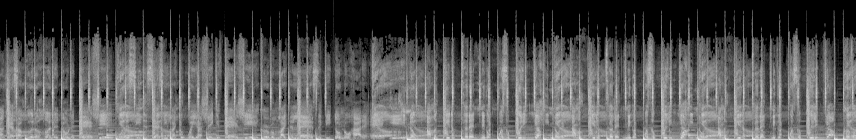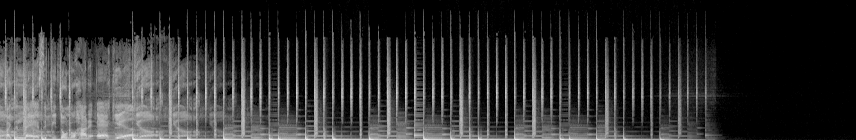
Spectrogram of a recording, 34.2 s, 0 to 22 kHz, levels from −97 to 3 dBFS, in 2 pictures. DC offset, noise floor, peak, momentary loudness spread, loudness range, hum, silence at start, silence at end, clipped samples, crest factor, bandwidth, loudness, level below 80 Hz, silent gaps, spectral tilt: under 0.1%; -84 dBFS; -2 dBFS; 8 LU; 5 LU; none; 0 s; 3.35 s; under 0.1%; 10 dB; 16 kHz; -15 LUFS; -14 dBFS; none; -4 dB/octave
